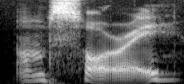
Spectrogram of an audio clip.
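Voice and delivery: ordinary delivery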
